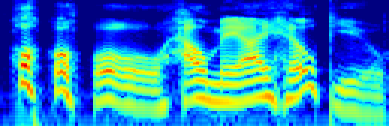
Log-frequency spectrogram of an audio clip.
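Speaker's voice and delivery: lightly voiced Santa Claus. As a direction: boom out a jolly greeting. Santa's voice in the poem.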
